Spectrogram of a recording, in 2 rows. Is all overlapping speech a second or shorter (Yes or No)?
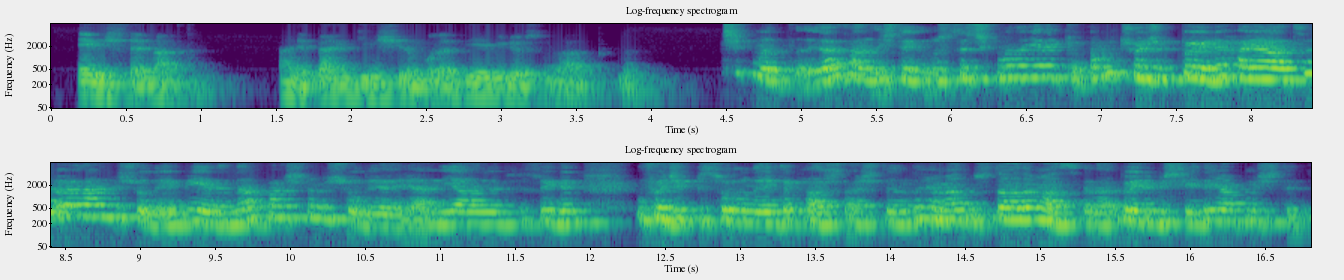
Yes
